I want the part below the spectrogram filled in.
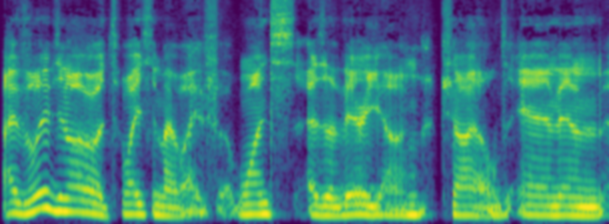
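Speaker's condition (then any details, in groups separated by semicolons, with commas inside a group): Congenital muscular dystrophy; uses ventilator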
